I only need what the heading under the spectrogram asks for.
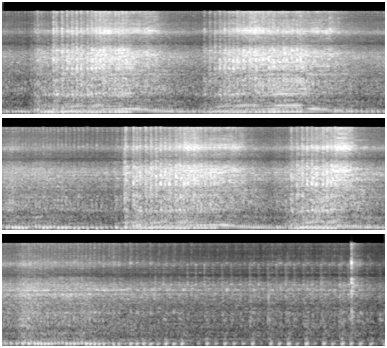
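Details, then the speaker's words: Honda MegaPro modified CB-style, kick start kicks back, dies when throttled: repeated rev bursts that stutter and fall off instead of pulling cleanly; ignition cutting out from a broken regulator wire. "nah oke untuk teman-teman kalau penyakit yang seperti ini itu biasanya di bagian pengapian ya"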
